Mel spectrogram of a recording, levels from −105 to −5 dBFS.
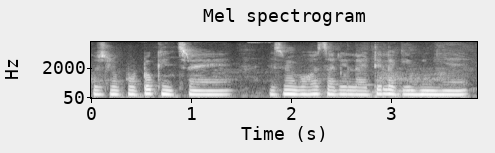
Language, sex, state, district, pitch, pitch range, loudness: Hindi, female, Uttar Pradesh, Lalitpur, 165 Hz, 155-170 Hz, -15 LUFS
